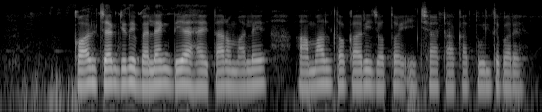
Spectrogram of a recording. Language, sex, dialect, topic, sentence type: Bengali, male, Jharkhandi, banking, statement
